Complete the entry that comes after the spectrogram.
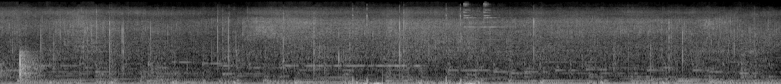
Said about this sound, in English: But stir so it fries and releases the curry flavor.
